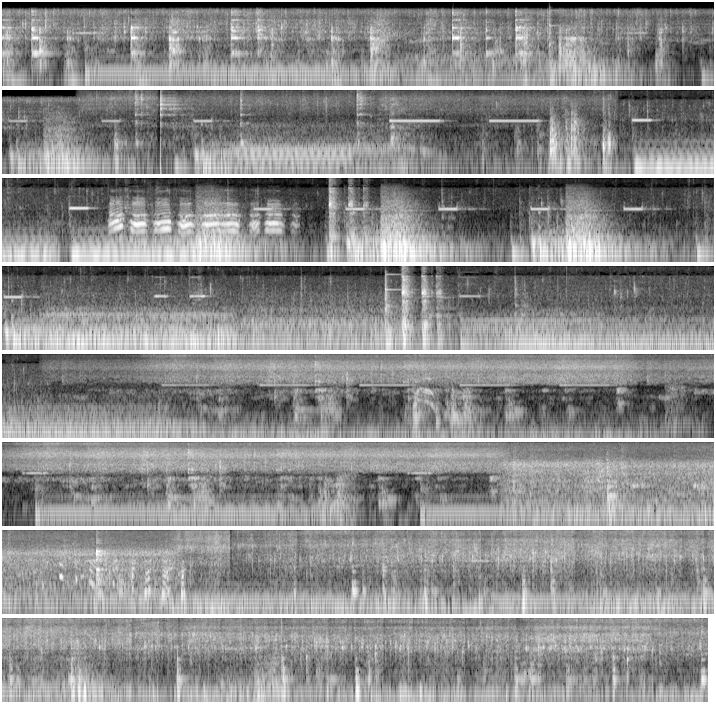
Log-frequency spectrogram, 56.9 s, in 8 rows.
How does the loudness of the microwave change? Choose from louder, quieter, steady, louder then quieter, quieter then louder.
louder then quieter.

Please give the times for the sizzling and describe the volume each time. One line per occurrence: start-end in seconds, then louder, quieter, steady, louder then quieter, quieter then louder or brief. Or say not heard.
0.0-56.8 quieter then louder.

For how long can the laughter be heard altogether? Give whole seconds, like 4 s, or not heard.
4 s.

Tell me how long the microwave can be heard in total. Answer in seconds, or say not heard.
53 s.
